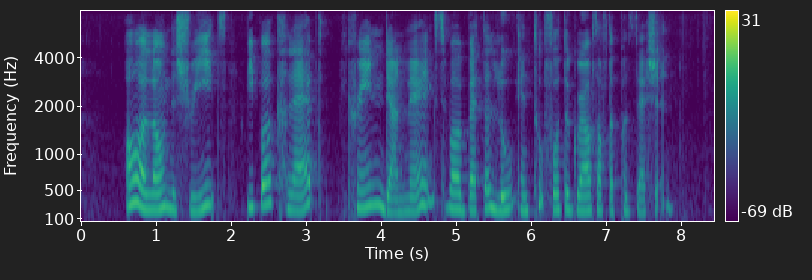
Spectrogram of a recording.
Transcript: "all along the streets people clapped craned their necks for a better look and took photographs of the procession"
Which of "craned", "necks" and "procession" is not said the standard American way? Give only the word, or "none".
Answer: procession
